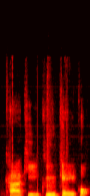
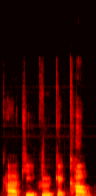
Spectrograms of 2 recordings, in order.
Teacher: you stop the airstream in the throat, right? And then we release the air, so it becomes very strong. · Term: very strong K sound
